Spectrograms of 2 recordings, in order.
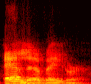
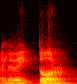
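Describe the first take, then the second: First: The stress is on the first syllable. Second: The stress is not on the first syllable. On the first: The speaker calls it right. "Esa es la fuerza, está en esa primera sílaba" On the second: The speaker calls it wrong. "no, tampoco"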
